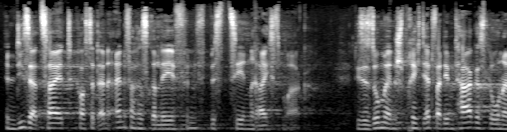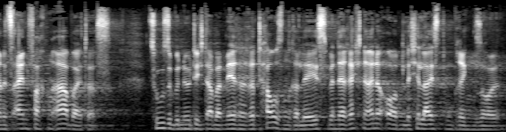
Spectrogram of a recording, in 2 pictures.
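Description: A man's voice: medium pitch, steady tone, normal speed, bright, forceful tone. A man narrating a scripted documentary feature live. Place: live stage in a reverberant hall. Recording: echoey hall with long reverb.

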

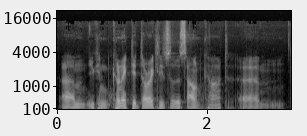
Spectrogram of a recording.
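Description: A deep-voiced Danish man presents at a software conference in accented English. His tone is dark and relaxed as he works through technical points. He pauses often and restarts sentences, with a dry, self-mocking humor. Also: gravelly. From Denmark. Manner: hesitant, many ums and restarts, dry humor. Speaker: conference speaker.

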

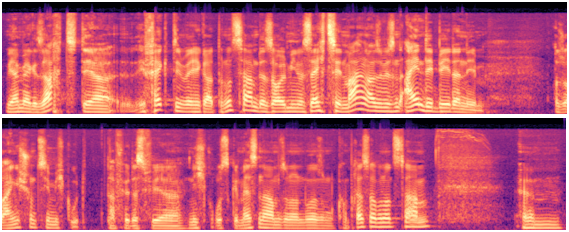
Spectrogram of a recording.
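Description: Male presenter, medium pitch, colloquial, explanatory, live software demonstration. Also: lively intonation, fast talker. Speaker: workshop presenter. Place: live workshop in front of attendees.

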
